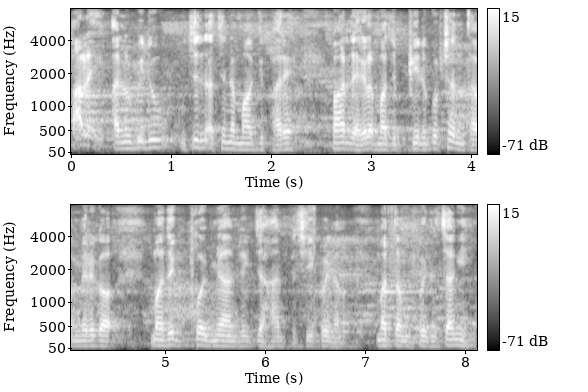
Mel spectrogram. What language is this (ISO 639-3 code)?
mni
